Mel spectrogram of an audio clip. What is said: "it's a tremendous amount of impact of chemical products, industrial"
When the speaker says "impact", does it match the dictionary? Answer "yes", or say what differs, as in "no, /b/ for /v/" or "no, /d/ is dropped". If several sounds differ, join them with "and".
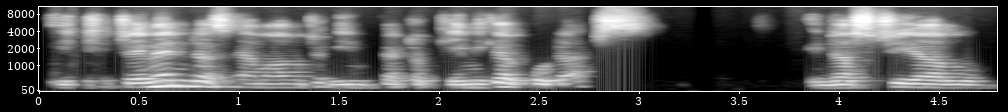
yes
